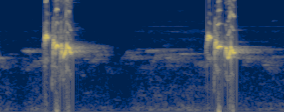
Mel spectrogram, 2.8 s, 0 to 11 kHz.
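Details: Sooty-headed bulbul decoy call to lure other bulbuls into answering; two loud, harsh chirped bursts about 1.6 seconds apart, each with a thin whistle trailing off.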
